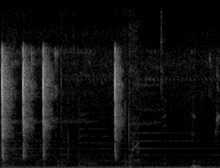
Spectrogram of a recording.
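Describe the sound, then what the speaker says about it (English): A computer keyboard being mashed in the background, a few sharp clacking keystrokes in quick bursts followed by scattered fainter clicks. "mashing the keyboard in the background"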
